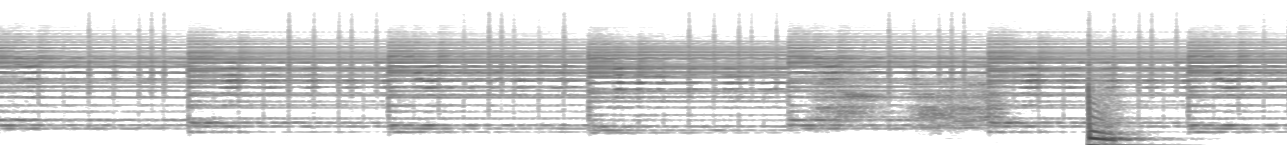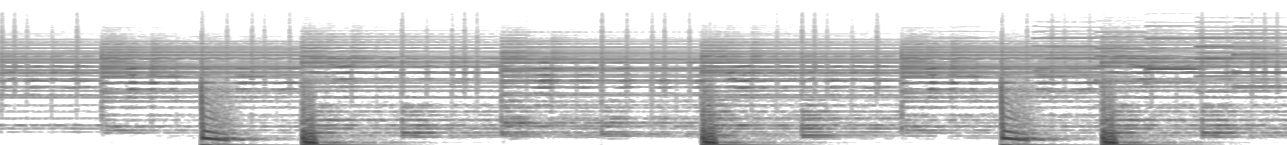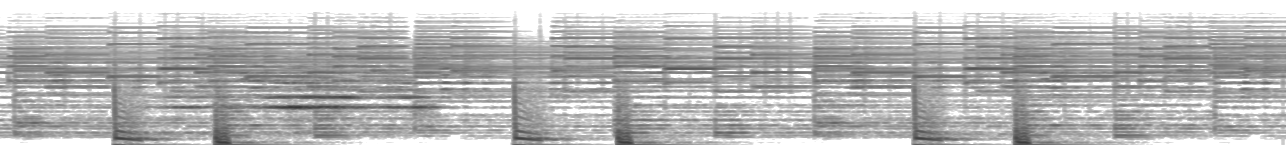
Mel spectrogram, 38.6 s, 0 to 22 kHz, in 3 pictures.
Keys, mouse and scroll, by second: 2.5-4.3 drag, 6.1 g, 7.8 right click, 8.0 click, 13.0 click, 14.4-16.3 drag, 17.5-18.9 drag, 29.8-32.8 drag, 34.4-36.9 drag, 38.4-38.6 drag.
